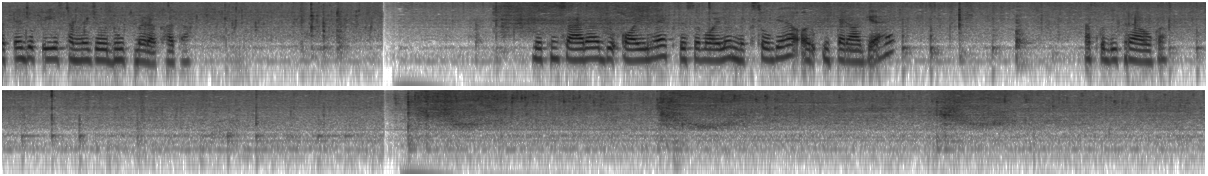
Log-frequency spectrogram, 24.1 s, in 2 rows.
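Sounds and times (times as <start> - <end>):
paste sizzling in oil: 1.9 - 24.0
metal spatula stirring: 11.2 - 16.5.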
